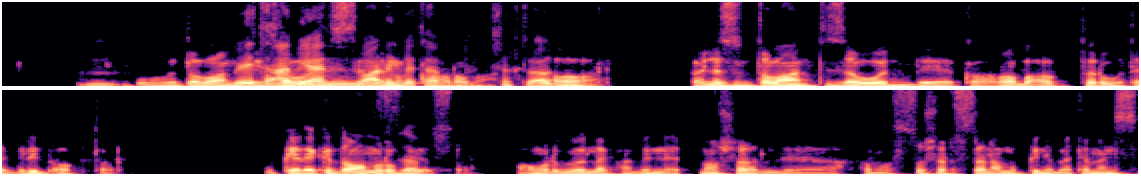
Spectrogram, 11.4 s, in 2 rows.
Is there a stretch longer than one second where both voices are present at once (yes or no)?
yes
